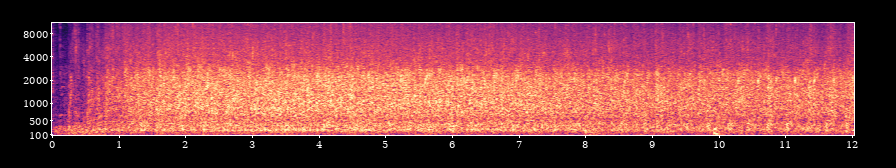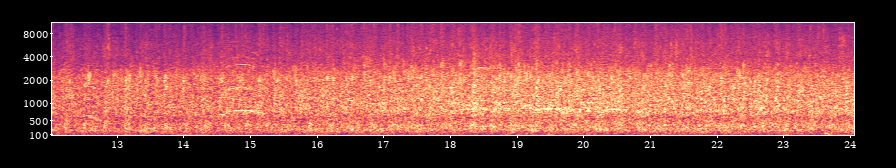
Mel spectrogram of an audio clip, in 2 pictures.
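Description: Audience applauding steadily, swelling in over the first second or two and then holding at an even level.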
